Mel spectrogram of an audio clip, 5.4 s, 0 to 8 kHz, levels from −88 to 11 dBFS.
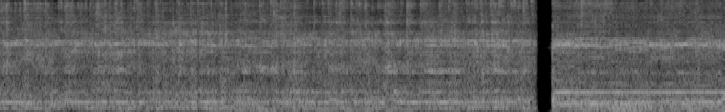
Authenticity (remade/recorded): remade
